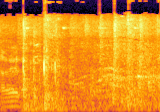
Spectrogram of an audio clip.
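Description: A bowling ball released onto the lane, with a sharp knock about half a second in and then a low rolling rumble, over voices and chatter.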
